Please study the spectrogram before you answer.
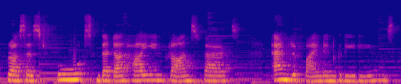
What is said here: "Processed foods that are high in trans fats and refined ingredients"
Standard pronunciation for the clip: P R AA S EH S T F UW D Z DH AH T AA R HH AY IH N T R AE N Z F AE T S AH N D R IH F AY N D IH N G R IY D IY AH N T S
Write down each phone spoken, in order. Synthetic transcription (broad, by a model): P R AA S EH S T F UW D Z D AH T AA R HH AY IH N T R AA N S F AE T S AH N D R IH F AY N D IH N G R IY D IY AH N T S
